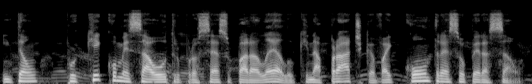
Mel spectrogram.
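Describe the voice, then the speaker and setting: A man's voice: mid-range voice, lively intonation, brisk. A man with a Brazilian accent reading a translated voice-over of political news commentary as the show's host.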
